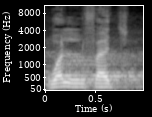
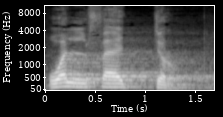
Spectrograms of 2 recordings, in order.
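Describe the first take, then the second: First: The final r sound is dropped. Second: The final r sound is clearly pronounced. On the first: The speaker calls it wrong. "ya salah, ra-nya hilang" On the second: The speaker calls it right. "Itu bacanya seperti itu"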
